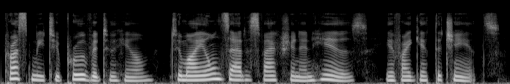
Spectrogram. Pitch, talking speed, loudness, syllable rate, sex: 200 Hz, 190 wpm, -18 LUFS, 5.0 syllables/s, female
